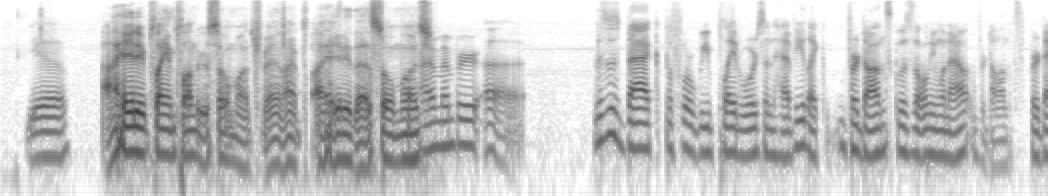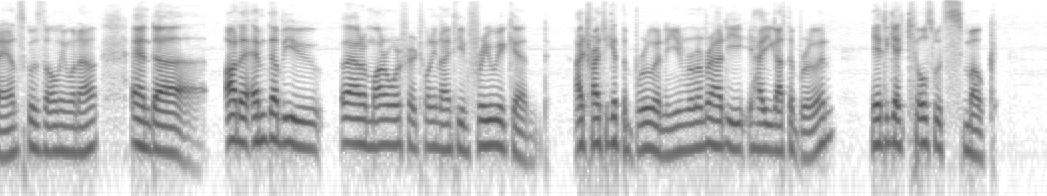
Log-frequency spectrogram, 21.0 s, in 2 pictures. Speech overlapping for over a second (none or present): none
